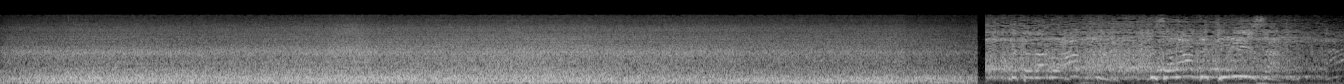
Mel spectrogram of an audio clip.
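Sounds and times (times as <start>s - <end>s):
heavy ocean surf crashing on the coast: 0.0s - 13.4s
voices: 9.9s - 13.4s.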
